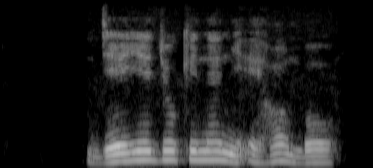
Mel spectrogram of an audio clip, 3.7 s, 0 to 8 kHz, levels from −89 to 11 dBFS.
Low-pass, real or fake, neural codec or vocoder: 7.2 kHz; real; none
